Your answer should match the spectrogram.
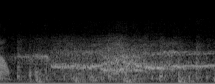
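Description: A car's tyres squealing in a sustained screech of wheelspin, starting about a third of a second in.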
